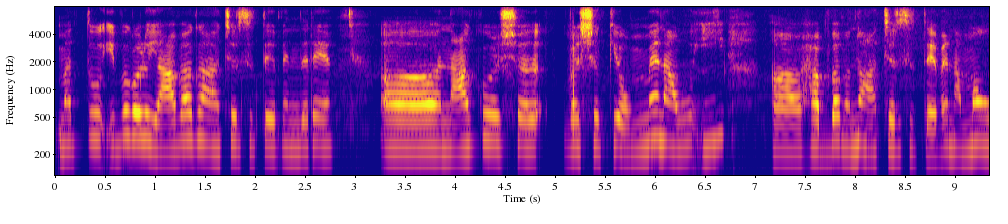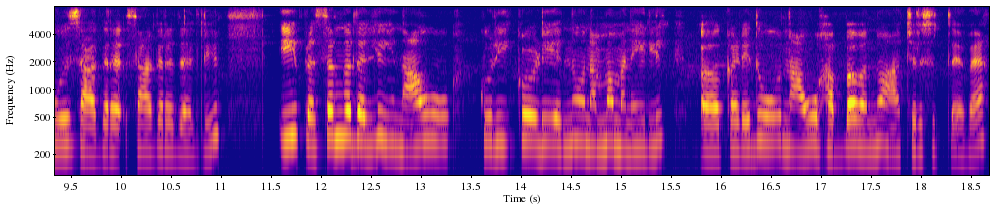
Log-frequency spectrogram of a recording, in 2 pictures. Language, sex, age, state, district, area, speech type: Kannada, female, 18-30, Karnataka, Shimoga, rural, spontaneous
